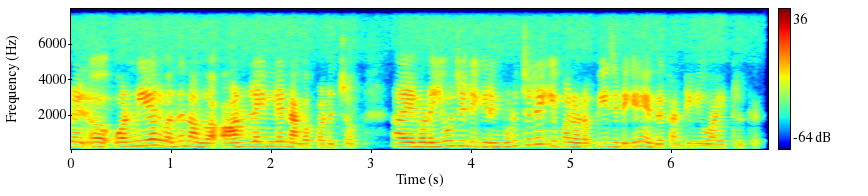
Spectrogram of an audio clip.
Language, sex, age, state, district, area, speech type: Tamil, female, 18-30, Tamil Nadu, Krishnagiri, rural, spontaneous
